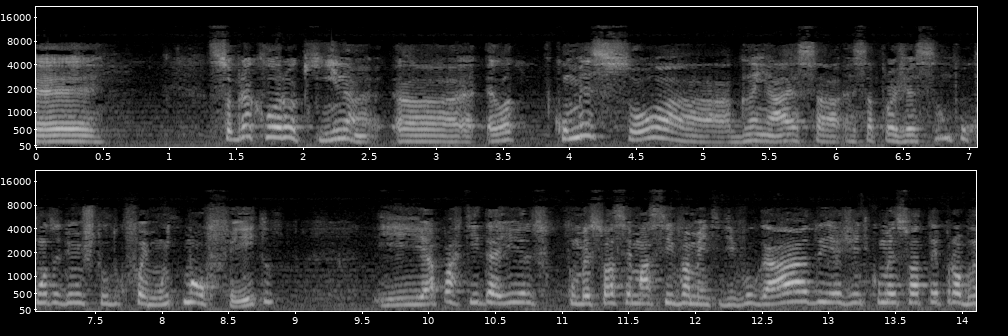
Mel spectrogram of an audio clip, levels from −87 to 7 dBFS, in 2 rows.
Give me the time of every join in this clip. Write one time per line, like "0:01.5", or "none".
none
